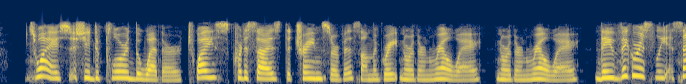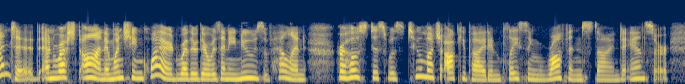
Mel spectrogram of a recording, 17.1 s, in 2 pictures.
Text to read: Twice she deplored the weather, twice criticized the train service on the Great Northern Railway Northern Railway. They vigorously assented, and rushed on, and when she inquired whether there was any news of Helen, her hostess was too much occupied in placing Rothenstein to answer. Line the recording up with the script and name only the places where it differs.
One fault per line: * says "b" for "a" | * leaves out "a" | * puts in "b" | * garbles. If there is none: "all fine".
all fine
